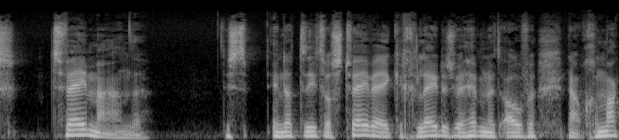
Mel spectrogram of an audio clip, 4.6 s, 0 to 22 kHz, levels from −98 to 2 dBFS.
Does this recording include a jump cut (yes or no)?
no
